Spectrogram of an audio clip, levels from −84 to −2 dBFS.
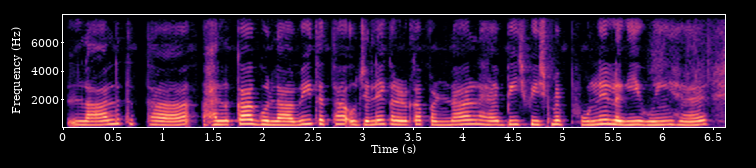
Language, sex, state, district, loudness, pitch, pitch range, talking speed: Hindi, female, Jharkhand, Deoghar, -17 LUFS, 260 Hz, 250-275 Hz, 155 wpm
